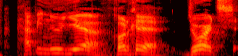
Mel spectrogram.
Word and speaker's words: Jorge: just start by explaining why my name is pronounced George because I'm originally from Portugal where Yan is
